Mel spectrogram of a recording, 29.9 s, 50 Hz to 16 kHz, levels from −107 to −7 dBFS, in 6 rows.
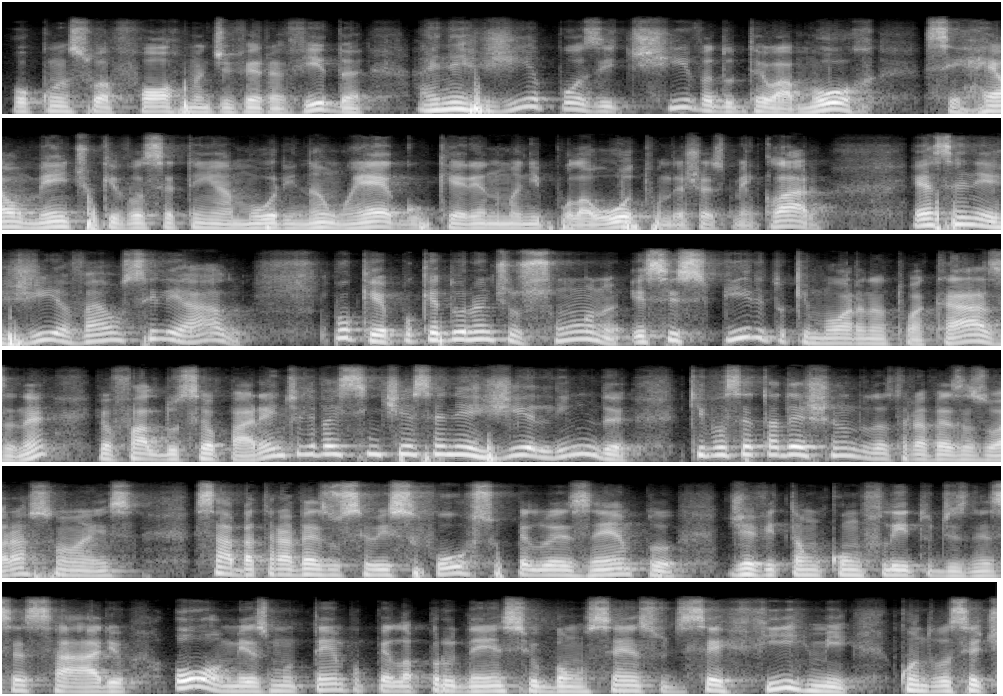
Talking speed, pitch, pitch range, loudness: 200 wpm, 130 Hz, 115-170 Hz, -20 LUFS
